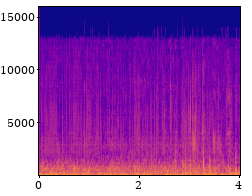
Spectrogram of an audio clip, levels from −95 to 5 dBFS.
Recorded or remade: remade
